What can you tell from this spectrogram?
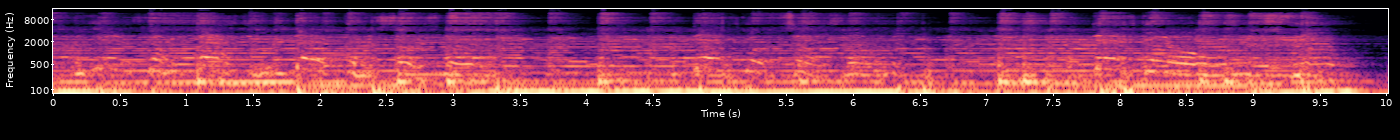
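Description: Live rock band playing loudly, with electric guitars, bass, drums and singing, heard from the audience. The music drops away near the end as the song finishes.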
